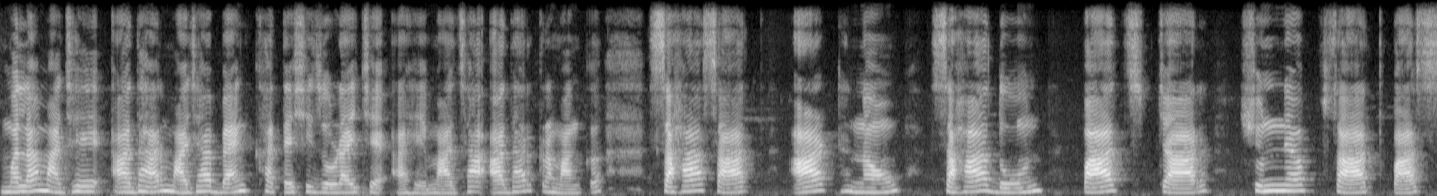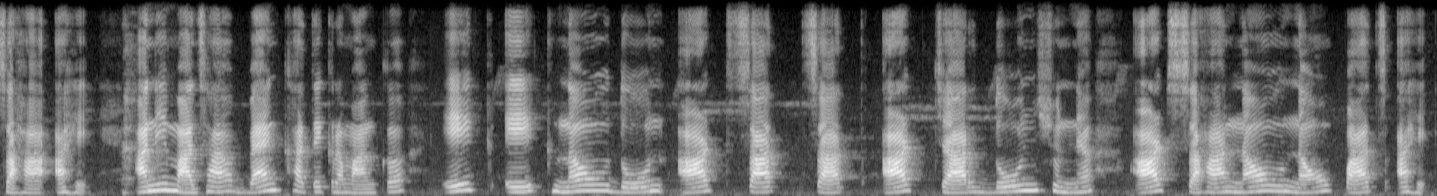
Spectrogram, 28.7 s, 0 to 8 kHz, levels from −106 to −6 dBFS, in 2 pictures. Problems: none marked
